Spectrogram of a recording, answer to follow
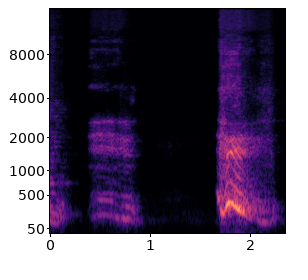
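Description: A man clearing his throat into his fist: one loud, short burst near the end, after a brief soft vocal sound about half a second in.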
